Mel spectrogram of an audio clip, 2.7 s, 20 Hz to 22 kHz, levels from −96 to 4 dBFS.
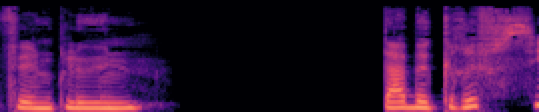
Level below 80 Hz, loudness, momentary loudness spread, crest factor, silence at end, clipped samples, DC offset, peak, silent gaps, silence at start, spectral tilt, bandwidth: -62 dBFS; -24 LUFS; 4 LU; 14 dB; 0 s; under 0.1%; under 0.1%; -10 dBFS; 0.95-1.90 s; 0 s; -5.5 dB/octave; 16.5 kHz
